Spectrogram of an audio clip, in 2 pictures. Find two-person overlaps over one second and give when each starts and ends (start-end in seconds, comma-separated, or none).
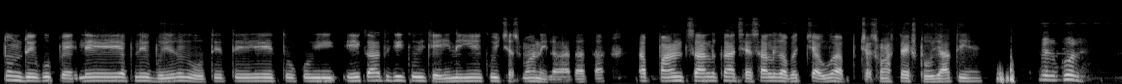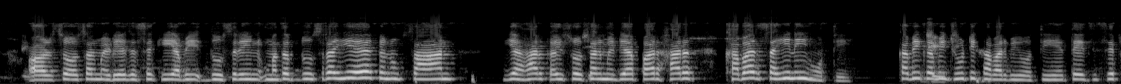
none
